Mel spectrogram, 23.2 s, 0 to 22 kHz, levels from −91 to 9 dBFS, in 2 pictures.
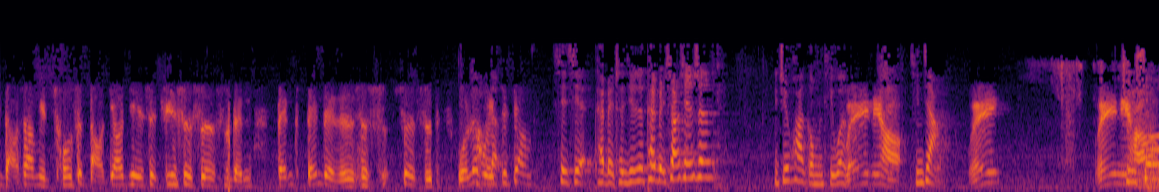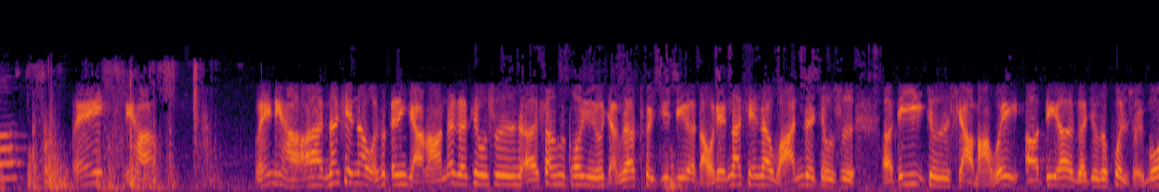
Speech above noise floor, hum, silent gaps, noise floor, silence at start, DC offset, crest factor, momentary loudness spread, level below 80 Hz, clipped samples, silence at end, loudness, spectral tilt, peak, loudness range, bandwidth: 21 dB; none; none; -46 dBFS; 0 s; under 0.1%; 20 dB; 10 LU; -58 dBFS; under 0.1%; 0 s; -25 LUFS; -5 dB/octave; -6 dBFS; 5 LU; 8.4 kHz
